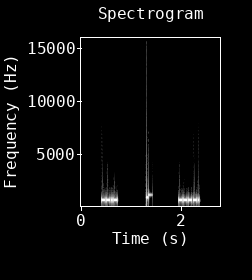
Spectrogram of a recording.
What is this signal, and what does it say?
Morse code, heard as a keyed tone, about 48 wpm, 700 Hz. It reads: Q 9
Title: Single Letter-Number - Rapid-Fire 50wpm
